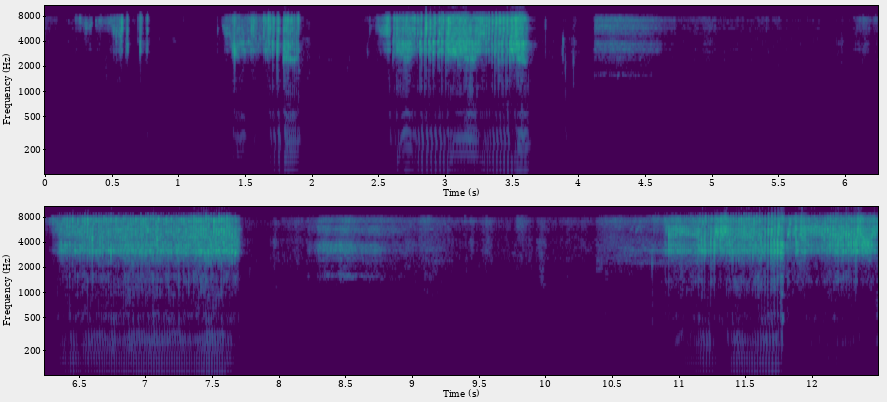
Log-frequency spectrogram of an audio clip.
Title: my snoring when i m sleeping 😱i do snore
